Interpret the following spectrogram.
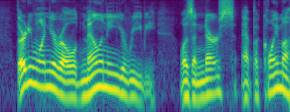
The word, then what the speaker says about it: Uribe: I know it's pronounced. It looks like Yuribe and that's how I would have pronounced it.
